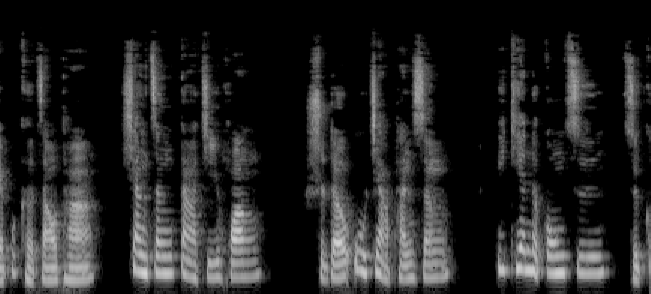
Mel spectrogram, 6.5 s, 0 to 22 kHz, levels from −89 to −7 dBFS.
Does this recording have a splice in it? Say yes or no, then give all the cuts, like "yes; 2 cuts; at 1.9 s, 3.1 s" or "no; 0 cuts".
yes; 1 cut; at 1.1 s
